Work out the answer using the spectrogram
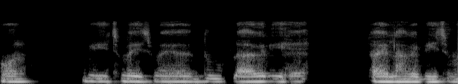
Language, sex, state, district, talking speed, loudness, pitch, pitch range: Marwari, male, Rajasthan, Churu, 170 wpm, -25 LUFS, 125 Hz, 120-130 Hz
